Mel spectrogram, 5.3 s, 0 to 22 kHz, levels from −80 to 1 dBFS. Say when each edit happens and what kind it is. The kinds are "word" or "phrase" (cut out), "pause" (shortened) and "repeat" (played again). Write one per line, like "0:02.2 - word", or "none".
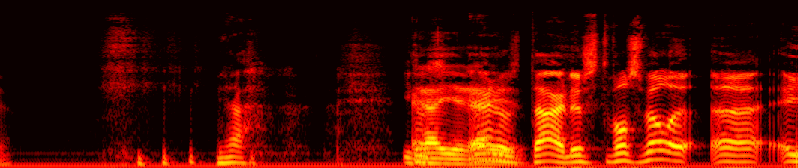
0:02.8 - word

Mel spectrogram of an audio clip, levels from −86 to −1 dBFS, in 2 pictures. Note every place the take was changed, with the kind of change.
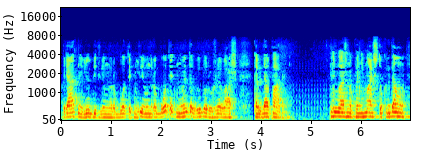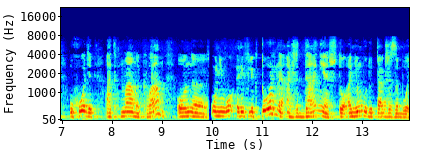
0:01.5 - word
0:04.1 - phrase
0:05.4 - word
0:09.9 - word

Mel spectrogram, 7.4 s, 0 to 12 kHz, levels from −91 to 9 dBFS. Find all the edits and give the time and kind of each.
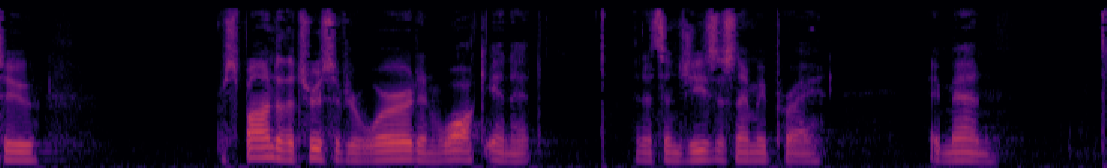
none

